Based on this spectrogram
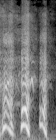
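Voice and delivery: high, staccato chuckle; derisive laugh. Real, not acted. Preacher ridiculing those who weep for exalted Christ, derisive laugh. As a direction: burst into brief mocking laughter.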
